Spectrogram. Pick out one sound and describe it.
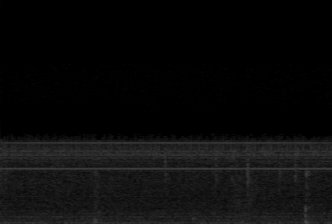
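A cat's paws patter softly across a hard floor.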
